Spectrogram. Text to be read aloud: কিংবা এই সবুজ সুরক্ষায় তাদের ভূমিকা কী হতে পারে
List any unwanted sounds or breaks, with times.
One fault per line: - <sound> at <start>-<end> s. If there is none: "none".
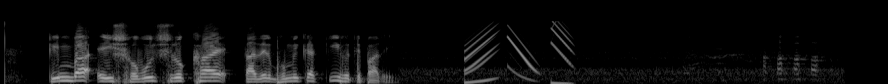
- chirp at 4.6-5.8 s
- laugh at 6.8-8.4 s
